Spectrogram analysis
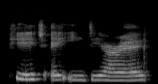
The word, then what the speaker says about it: Phaedra: so it's about i don't know how to pronounce this name i've always read it as phaedra is that what it is p-h-a-e-d-r-a phaedra oh yeah so phaedra brighton is perfectly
